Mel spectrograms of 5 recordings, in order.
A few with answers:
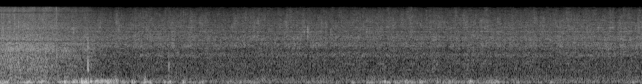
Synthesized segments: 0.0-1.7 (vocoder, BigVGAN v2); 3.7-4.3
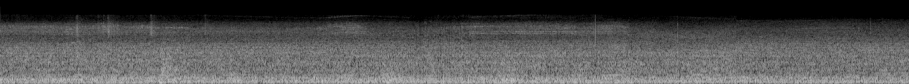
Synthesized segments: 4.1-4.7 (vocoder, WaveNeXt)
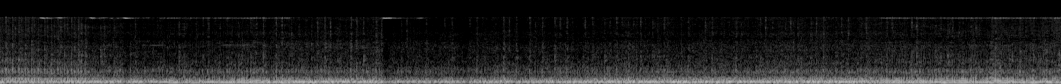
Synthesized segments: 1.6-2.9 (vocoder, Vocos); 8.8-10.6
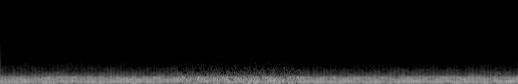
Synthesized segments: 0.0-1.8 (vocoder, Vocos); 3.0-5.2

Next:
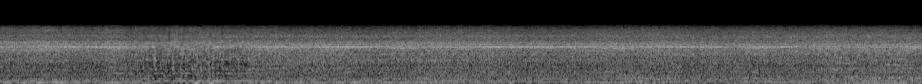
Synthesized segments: 1.4-2.5 (vocoder, BigVGAN v2)

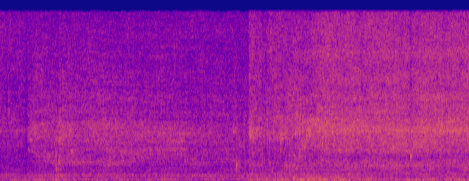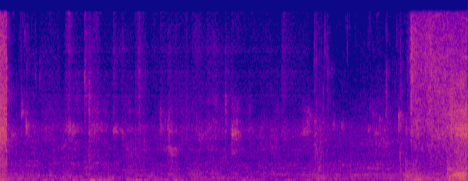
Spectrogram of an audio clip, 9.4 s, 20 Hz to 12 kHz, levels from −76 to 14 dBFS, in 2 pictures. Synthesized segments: 5.1-7.8 (codec, SNAC)

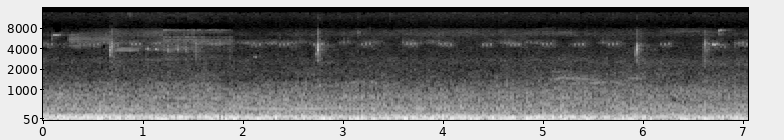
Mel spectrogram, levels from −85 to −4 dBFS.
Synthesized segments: 1.2-1.9 (codec, SNAC)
